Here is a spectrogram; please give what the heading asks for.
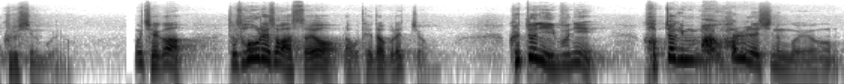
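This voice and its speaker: A man pastor preaching a sermon, telling a story with lively bursts of raised emphasis. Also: a little high.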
